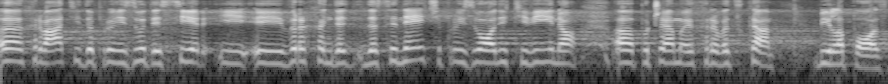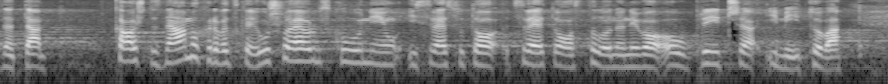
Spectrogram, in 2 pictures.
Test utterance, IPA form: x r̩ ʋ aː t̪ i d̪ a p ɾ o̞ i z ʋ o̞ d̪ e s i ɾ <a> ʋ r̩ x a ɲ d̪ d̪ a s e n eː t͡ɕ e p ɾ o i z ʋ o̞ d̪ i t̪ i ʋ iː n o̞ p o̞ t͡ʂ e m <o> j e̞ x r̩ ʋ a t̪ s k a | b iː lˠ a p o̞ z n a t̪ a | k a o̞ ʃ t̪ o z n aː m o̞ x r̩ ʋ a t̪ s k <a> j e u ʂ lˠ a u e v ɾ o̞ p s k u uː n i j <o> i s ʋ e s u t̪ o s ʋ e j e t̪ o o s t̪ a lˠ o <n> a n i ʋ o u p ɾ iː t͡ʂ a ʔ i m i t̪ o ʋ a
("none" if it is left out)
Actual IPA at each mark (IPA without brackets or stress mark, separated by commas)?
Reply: i, u, a, u, n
